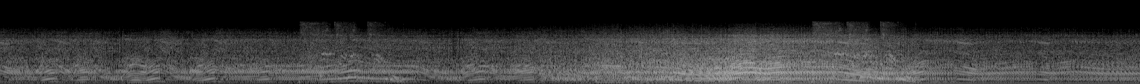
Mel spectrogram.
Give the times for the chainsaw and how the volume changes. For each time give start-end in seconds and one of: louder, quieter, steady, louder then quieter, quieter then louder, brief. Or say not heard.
0.0-11.3 louder then quieter.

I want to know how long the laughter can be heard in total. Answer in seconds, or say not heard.
2 s.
